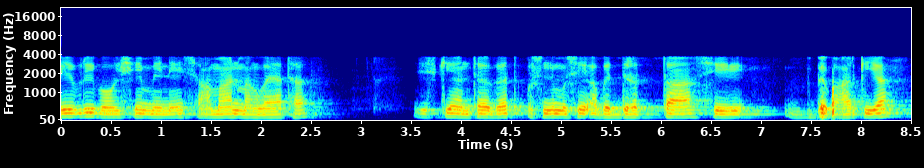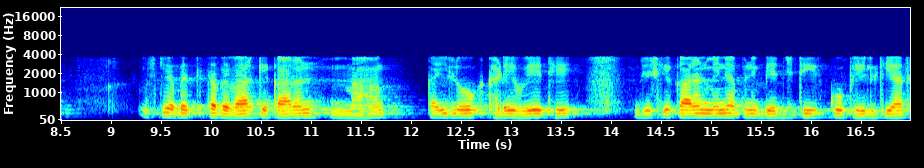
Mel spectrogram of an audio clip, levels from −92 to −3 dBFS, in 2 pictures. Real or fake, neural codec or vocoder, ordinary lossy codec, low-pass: real; none; none; 3.6 kHz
